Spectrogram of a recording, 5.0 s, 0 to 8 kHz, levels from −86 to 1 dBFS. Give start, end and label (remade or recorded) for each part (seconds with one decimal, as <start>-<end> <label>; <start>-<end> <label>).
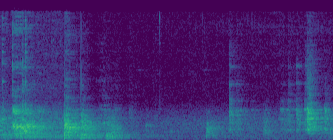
0.0-5.0 recorded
